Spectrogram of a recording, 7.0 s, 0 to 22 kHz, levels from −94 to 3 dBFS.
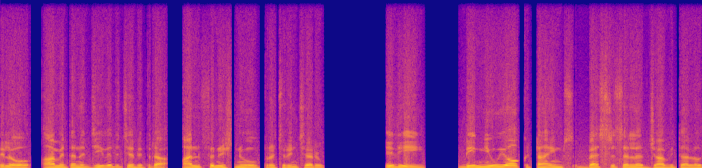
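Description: From the first moment to the end, the speech carries heavy 1-bit DFPWM compression. Each sample is reduced to a single up-or-down step, so strong broadband noise fuzzes everything, with a rate that fits about 48 kbps. Unlike perceptual codecs, nothing is swirly. Everything sounds fuzzy and crackly, and the treble loses its clarity.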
